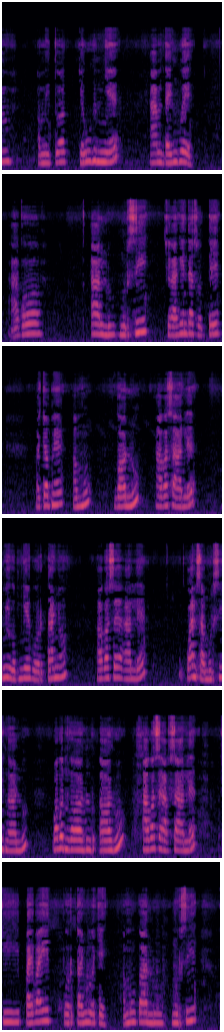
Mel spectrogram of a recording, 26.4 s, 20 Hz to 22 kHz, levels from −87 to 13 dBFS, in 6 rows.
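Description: HE-AAC compression runs through the whole speech clip. The treble sounds rebuilt rather than recorded, which likely comes from HE-AAC's band replication, where copied and reshaped lower bands stand in for the real upper spectrum. The damage is heavy, and the hiss and crispness of s sounds turn gritty and metallic. Nothing remains above 11.5 kHz, and the coarseness fits a bitrate around 12 kbps.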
